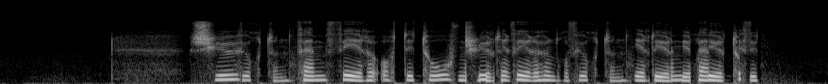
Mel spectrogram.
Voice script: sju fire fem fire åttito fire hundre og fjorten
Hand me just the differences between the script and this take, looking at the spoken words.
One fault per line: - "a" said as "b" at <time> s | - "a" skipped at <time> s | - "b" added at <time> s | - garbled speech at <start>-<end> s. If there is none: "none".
- "fire" said as "fjorten" at 2.4 s
- garbled speech at 4.6-5.1 s
- garbled speech at 6.3-7.6 s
